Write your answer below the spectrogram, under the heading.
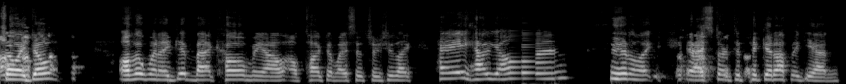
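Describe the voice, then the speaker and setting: A woman with an American accent and a fairly high pitch talks at a fairly quick pace with ordinary pitch variation. Her loudness swings widely, and the sound is dry and close with no echo. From US South, Georgia (Atlanta area). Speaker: author. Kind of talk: interview. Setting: podcast.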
